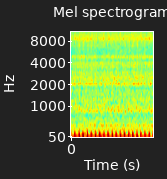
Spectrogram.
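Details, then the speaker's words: Honda Beat FI scooter that began misfiring (mbrebet) after a service, idling at an even, steady putter with no misses or hunting after repair; fault was bad O2 sensor readings; fuel pump pressure good. "FI atau Beat Echo yang kemarin katanya habis servis terus berebut, sudah normal kembali."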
